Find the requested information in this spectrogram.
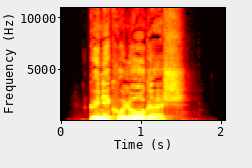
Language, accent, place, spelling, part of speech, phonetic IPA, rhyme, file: German, Germany, Berlin, gynäkologisch, adjective, [ɡynɛkoˈloːɡɪʃ], -oːɡɪʃ, De-gynäkologisch.ogg
- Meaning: gynecological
